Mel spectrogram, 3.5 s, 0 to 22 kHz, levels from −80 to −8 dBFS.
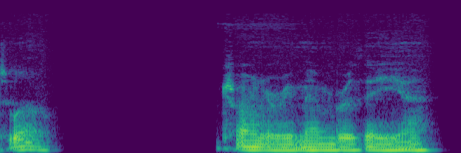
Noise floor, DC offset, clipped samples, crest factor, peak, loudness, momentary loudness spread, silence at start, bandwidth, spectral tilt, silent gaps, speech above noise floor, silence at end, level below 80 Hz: under -90 dBFS; under 0.1%; under 0.1%; 16 dB; -10 dBFS; -24 LUFS; 10 LU; 0 s; 12.5 kHz; -8.5 dB/octave; 0.56-1.60 s; over 68 dB; 0.2 s; -32 dBFS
